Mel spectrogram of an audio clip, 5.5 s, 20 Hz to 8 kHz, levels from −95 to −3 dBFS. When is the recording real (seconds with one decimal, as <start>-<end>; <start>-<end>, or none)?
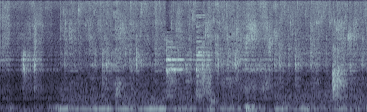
0.9-3.6; 4.1-5.5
